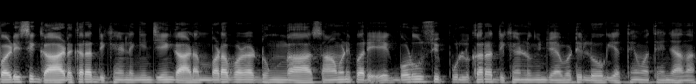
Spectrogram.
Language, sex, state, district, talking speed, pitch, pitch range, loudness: Garhwali, male, Uttarakhand, Uttarkashi, 225 wpm, 105 Hz, 100-110 Hz, -22 LUFS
